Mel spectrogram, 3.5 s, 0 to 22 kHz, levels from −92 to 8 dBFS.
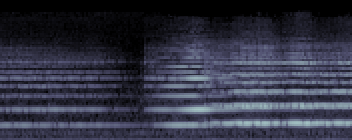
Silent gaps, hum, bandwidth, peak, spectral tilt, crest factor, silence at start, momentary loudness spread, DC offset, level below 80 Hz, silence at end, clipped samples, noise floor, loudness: none; none; 13.5 kHz; -12 dBFS; 0.5 dB/octave; 16 dB; 0 s; 20 LU; under 0.1%; -72 dBFS; 0 s; under 0.1%; -51 dBFS; -25 LUFS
